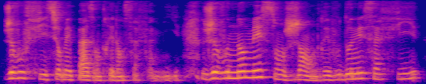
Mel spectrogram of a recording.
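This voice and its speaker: Imperious and proud, this actress voices a scheming Roman empress scolding her son in a French classical verse tragedy. Her voice sits on the low side with vocal fry, and her measured, declamatory monologue alternates quiet dips with forceful swells.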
